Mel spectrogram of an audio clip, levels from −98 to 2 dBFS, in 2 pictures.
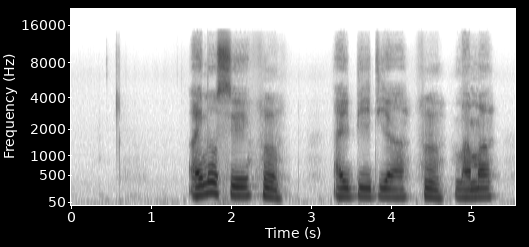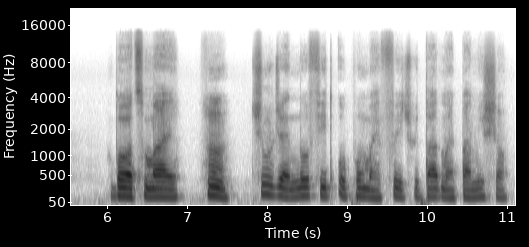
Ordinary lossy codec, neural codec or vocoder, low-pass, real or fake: none; autoencoder, 48 kHz, 32 numbers a frame, DAC-VAE, trained on Japanese speech; 14.4 kHz; fake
